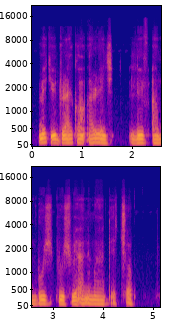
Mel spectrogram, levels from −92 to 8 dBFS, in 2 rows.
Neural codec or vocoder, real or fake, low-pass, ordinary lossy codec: none; real; 14.4 kHz; Opus, 16 kbps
